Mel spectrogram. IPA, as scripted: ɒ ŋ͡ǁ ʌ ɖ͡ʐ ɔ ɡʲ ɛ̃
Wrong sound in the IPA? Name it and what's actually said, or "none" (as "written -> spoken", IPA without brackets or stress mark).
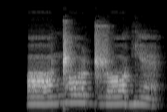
ʌ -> ɔ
